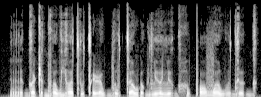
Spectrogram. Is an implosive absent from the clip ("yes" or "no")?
yes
